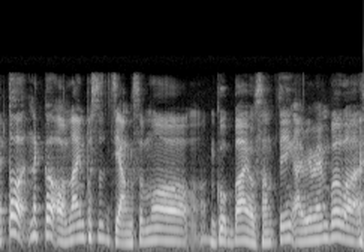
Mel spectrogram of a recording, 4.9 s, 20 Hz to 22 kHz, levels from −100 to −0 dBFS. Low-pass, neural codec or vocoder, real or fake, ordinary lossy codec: 9.9 kHz; none; real; none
